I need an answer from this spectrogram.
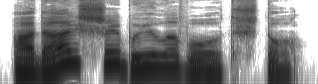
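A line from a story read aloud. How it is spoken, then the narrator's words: Drawling. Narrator (Russian): протянул он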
